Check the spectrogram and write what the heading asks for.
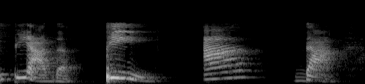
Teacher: É o encontro de duas vogais, porém, como as duas são fortes, elas ficam em sílabas diferentes, tá? No caso de piada, pi, a, da. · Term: hiato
